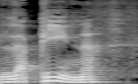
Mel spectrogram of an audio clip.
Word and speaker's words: Lapin: Well, I mean, you pronounced it in the French way, Lapin. I think it's actually Lapine.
